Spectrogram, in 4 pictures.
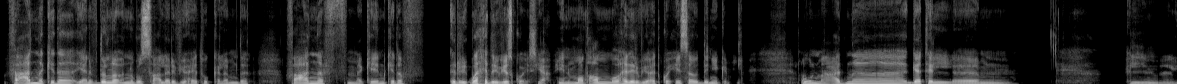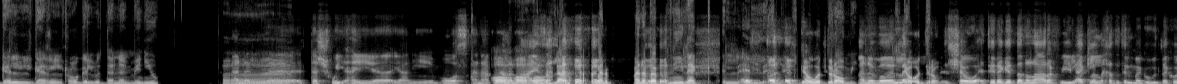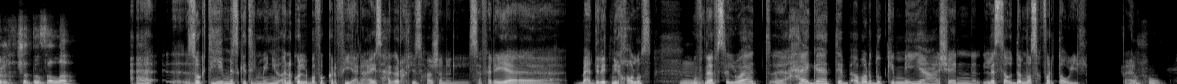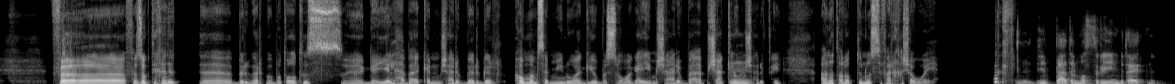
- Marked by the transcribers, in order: in English: "ريفيوهات"; in English: "reviews"; in English: "ريفيوهات"; in English: "الmenu"; tapping; laughing while speaking: "أع"; laugh; laughing while speaking: "عشان"; in English: "الmenu"; laugh
- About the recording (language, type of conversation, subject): Arabic, podcast, إيه أطيب أكلة دقتها وإنت مسافر، وإيه حكايتها؟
